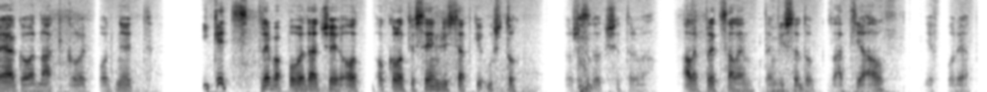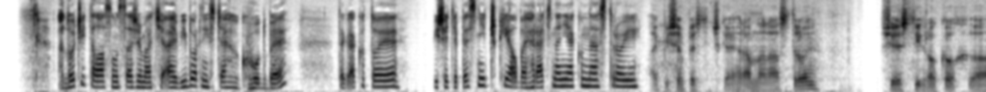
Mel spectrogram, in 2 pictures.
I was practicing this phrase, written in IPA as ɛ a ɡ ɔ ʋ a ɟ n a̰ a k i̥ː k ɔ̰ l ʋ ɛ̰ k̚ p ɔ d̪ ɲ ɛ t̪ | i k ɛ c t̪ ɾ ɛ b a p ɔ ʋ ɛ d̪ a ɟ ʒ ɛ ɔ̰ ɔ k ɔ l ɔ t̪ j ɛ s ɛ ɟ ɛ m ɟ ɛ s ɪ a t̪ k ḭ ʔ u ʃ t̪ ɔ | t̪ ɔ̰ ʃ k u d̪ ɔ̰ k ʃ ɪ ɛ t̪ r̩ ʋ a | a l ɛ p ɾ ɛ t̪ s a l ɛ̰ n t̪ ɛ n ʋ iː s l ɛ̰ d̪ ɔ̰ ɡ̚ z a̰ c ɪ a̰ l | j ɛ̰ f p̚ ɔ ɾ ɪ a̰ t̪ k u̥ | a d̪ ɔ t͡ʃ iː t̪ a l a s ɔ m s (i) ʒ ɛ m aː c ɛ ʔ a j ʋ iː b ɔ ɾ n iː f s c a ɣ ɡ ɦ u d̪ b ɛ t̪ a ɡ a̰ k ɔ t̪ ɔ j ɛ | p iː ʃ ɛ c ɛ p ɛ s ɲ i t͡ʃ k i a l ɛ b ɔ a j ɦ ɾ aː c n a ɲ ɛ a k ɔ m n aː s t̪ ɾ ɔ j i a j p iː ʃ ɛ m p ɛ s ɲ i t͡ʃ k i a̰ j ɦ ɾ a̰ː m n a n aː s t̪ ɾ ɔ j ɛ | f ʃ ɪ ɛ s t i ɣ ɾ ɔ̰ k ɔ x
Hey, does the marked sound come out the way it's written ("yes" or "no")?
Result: no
